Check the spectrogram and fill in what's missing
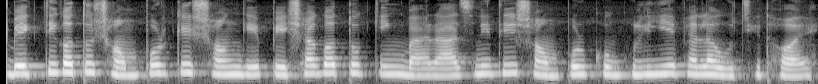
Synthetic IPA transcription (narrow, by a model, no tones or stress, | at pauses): bek̚t̪iɡɔt̪oʃɔmpoɾkeɾʃɔŋɡepeʃaɡɔt̪okiŋbaɾad͡ʑnit̪iɾʃɔmpoɾkoɡulijefɛlaut͡ɕit̪ɦɔe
